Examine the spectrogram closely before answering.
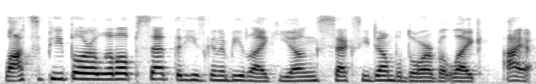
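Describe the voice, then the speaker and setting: A woman's voice: medium pitch, quick pace, muffled recording. A woman co-hosting a podcast in casual chat, gushing and informal, peppering her talk with "like". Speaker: podcast co-host.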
